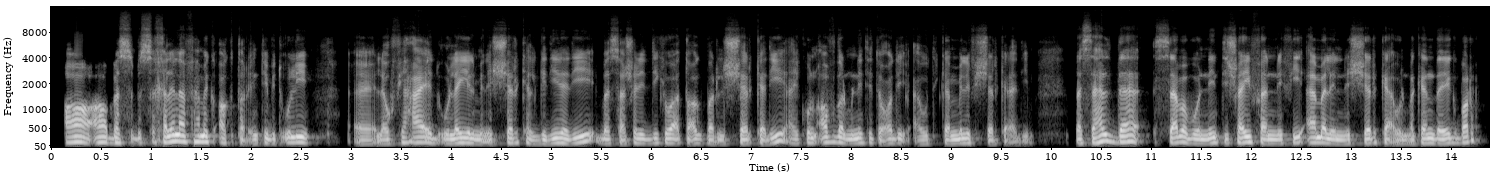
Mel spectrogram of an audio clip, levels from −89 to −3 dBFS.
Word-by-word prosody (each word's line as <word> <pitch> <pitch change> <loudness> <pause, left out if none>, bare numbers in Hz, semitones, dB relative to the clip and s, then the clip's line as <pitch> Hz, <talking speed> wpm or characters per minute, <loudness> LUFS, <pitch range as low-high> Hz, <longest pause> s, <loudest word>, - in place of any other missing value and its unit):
آه، 140 0 +4
آه. - - +5
بس 125 -1 -1
بس - - -5
خلّيني 155 +3 +5
أفهمِك 150 -1 +2
أكتر، 120 - -5
أنتِ 105 +2 -4
بتقولي 130 +4 +1 0.4
آآ 95 0 -4
لو 100 +1 -1
في 110 +5 -7
عائِد 130 -4 +1
قليِّل 115 +1 +3
من 105 - -1
الشركة 125 0 -3
الجديدة 105 +5 +1
دي، 135 +10 +2
بس 105 0 -4
عشان 100 +4 -2
يدّيكِ 115 +2 -3
وقت 120 -2 0
أكبر 105 -2 -3
للشركة 100 +1 -2
دي، 160 +8 0
هيكون 110 +4 -3
أفضل 135 -2 0
من 110 - 0
إن 115 - +3
أنتِ 120 0 -4
تقعُدي 115 0 -3
أو 100 +1 -5
تكمّلي 110 +4 0
في 115 - -16
الشركة 115 - -6
القديمة. - - -10 0.4
بس 110 - -1
هل 160 -2 +3
ده 155 +2 +2
سببه 125 -4 +1
إن 105 +2 +2
أنتِ 130 -3 -1
شايفة 135 +2 +2
إن 105 0 +2
في 130 +6 -2
أمَل 130 -3 +3
إن 100 -1 +1
الشركة 115 +5 -1
أو - - -4
المكان 105 +4 0
ده 110 - +2
يكبر؟ 125 +10 0
120 Hz, 215 wpm, -23 LUFS, 105-135 Hz, 0.4 s, آه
